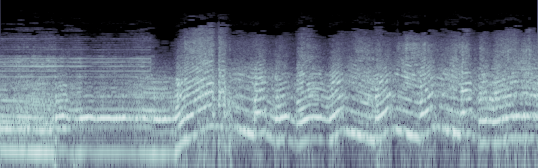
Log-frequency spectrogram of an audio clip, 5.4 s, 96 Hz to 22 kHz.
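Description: Yamaha XJ6 inline-four motorcycle engine through an open exhaust pipe, loud: its note falls steadily as the throttle is closed. About two seconds in the rider starts blipping the throttle, quick revs rising and falling about twice a second.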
